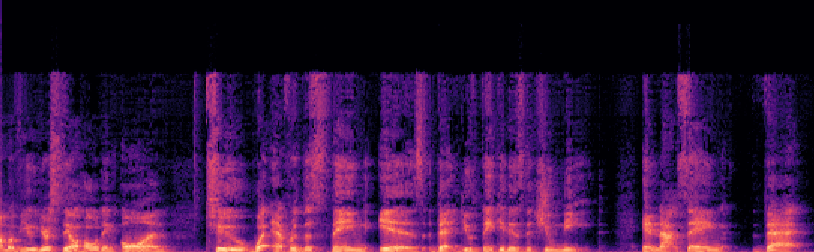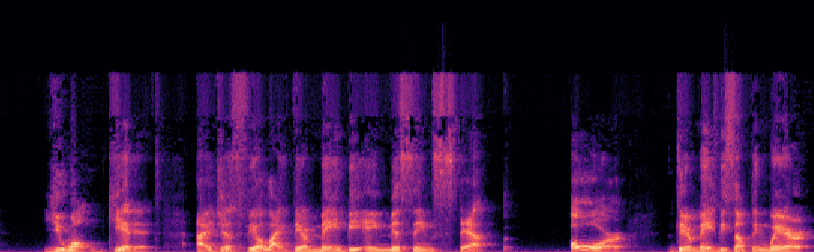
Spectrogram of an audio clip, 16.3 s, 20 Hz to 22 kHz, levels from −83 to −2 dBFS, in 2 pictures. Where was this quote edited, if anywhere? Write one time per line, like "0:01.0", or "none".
0:15.3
